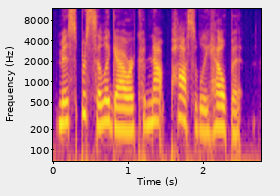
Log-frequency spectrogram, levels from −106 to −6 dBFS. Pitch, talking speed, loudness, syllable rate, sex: 225 Hz, 175 wpm, -15 LUFS, 5.3 syllables/s, female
